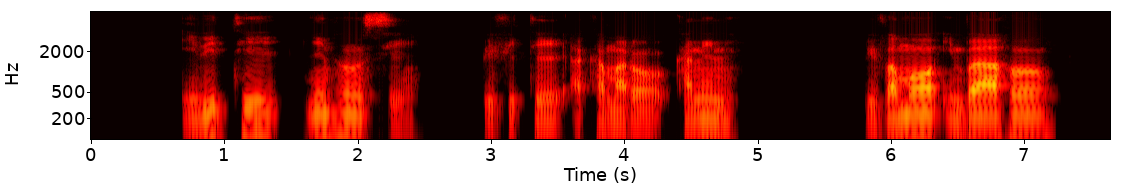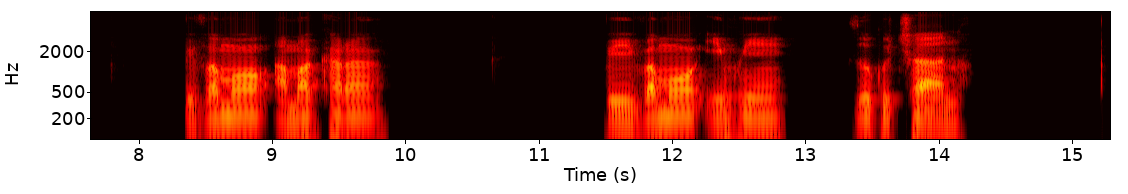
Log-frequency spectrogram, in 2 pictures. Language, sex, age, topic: Kinyarwanda, male, 36-49, agriculture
